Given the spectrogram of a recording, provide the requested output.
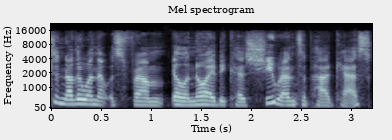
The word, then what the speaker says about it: Illinois: cities in the U.S states of Iowa and Illinois Davenport and bettencourth and Southeastern Iowa and Rock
